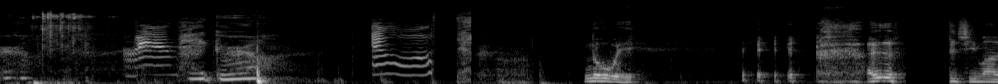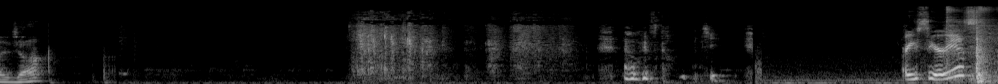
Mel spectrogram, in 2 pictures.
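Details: Pet cats in a humorous compilation making a string of wavering, yowling meows in quick bursts, mixed with human speech, laughter and scattered thumps, with quiet gaps between the outbursts.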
